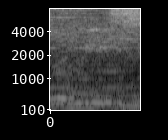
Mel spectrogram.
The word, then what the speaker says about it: Ruiz: Z's are S's, and it's, every vowel gets its own syllable. So it's Ruiz.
